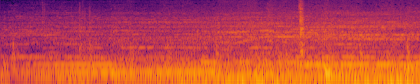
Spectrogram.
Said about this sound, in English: That's me getting out of a car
